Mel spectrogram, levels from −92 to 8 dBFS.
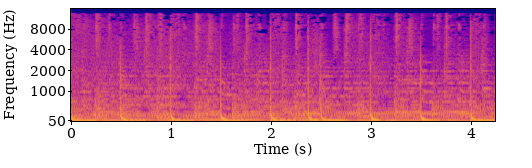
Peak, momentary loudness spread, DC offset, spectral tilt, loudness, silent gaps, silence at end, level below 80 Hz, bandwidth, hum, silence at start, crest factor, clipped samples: -4 dBFS; 2 LU; 0.3%; -5 dB/octave; -21 LUFS; none; 0 s; -20 dBFS; 14.5 kHz; none; 0 s; 14 dB; under 0.1%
